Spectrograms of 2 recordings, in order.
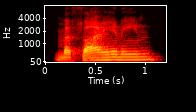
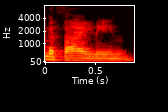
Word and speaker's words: methionine: at home to type in these three words methionine and it's spelled me t h IO ni I ne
